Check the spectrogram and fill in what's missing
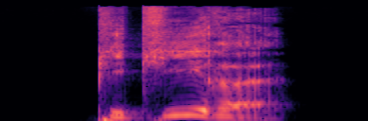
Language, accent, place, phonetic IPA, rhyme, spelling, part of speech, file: German, Germany, Berlin, [piˈkiːʁə], -iːʁə, pikiere, verb, De-pikiere.ogg
- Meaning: inflection of pikieren: 1. first-person singular present 2. singular imperative 3. first/third-person singular subjunctive I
